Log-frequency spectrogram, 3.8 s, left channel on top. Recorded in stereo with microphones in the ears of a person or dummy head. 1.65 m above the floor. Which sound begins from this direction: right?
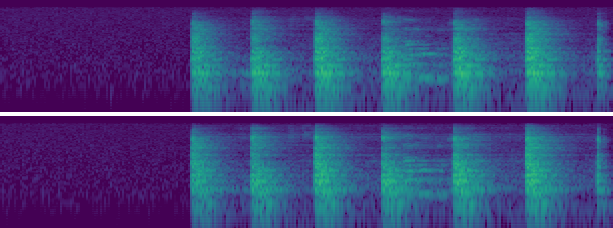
Hammering, at 1.2 s.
